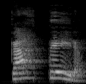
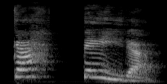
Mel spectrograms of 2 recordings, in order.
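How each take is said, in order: First: Said in the usual way. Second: "carteira" slowly, broken as car / teira; slow syllable split. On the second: Shown as a demonstration. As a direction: stretch out "carteira" with a clear gap after car. ("carteira" bem devagar, separando as sílabas) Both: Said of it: "É pronunciar devagar".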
